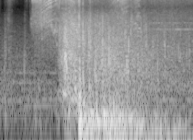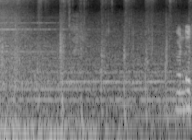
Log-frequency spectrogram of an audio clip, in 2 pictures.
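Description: A Bombarda spell from the game Hogwarts Legacy detonates in a single deep boom that rolls on for about a second, then fades into a long, low rumbling tail with ambient game sound.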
